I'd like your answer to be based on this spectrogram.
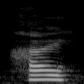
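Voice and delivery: high squeaky pretend cat hello; voicing the cat. Speaking for her cat Darla, high pretend voice. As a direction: answer for the cat in a tiny voice.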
